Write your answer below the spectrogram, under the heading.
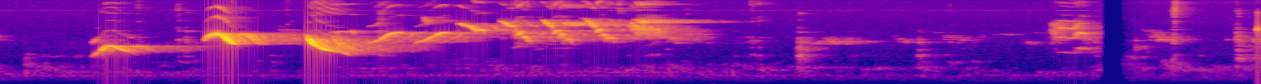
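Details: Green-winged saltator (trinca-ferro) singing in an orderly way: clear whistled phrases that rise and then sweep down, climbing higher through a rapid run of notes over about three seconds, followed by faint scattered chips.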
